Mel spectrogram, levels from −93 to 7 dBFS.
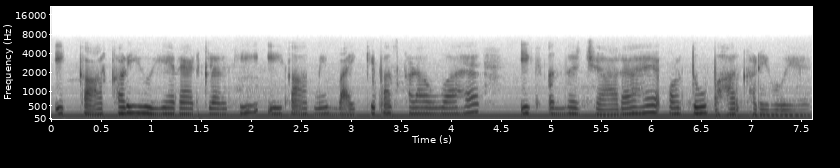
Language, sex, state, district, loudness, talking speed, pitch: Hindi, female, Chandigarh, Chandigarh, -18 LUFS, 215 wpm, 165 Hz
